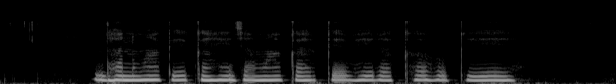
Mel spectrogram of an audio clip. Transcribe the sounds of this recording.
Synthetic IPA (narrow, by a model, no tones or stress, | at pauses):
d̪ʱənmakekəɦĩd͡ʒəmakəɾkebʱiɾəkʰəɦokie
